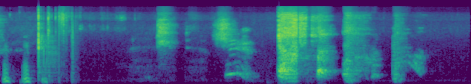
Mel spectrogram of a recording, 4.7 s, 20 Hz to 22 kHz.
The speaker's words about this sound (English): I might need to get some water. I'm just having a coughing fit. Hold on 2 seconds. Hold on.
